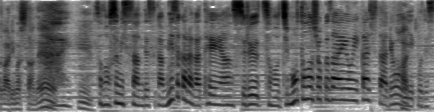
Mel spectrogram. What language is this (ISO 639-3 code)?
jpn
